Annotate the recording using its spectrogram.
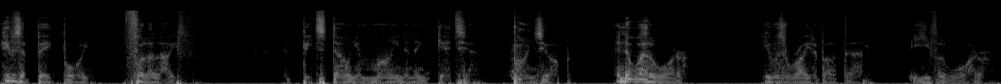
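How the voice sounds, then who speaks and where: A man speaks in a raspy, put-on character voice with fairly low pitch. His pace is moderate, broken by long, frequent pauses. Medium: read story. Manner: rustic dialect, broken and halting.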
